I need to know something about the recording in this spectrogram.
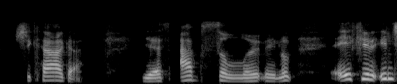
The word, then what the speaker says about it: Chicago: Ah, Chicago or Chicago, they say. That's what the locals say, Chicago.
